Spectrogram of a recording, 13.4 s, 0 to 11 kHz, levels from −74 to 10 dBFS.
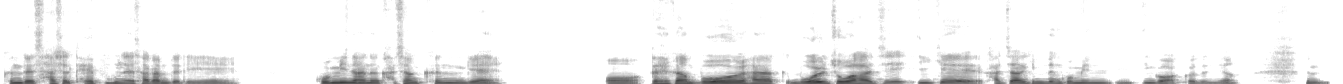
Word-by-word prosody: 근데 115 -1 +1
사실 125 +3 -4
대부분의 165 - -4
사람들이 85 - -4 0.8
고민하는 115 0 +4
가장 130 +2 -3
큰 115 -5 -3
게 110 -8 -2 1.1
어 100 -1 -2
'내가 110 +10 +2
뭘 145 - +5
할 150 -2 +2
뭘 130 +11 +5
좋아하지?' 135 +5 +2
이게 145 +7 -1
가장 120 +4 0
힘든 180 +2 -4
고민인 100 -3 -3 0.4
것 110 0 -1
같거든요. 85 -3 -10 0.7
근 70 -1 -7
120 Hz, 200 characters per minute, -22 LUFS, 100-140 Hz, 1.1 s, 뭘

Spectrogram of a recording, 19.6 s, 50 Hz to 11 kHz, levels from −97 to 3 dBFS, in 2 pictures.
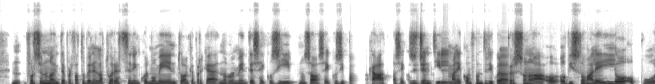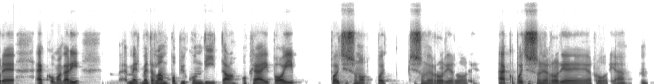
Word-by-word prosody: mhmm, 170 - -5
forse 195 +1 0
non 190 -1 +2
ho - - +5
interpretato 170 -1 -3
bene 165 -1 -1
la 160 0 -1
tua 170 +2 -2
reazione 165 +1 -2
in 160 - -6
quel 160 0 -4
momento. 155 -2 -1
Anche 140 - -5
perché 150 -2 -1
normalmente 155 +1 -3
sei 145 -2 0
così, 155 +3 -3
non 145 -2 -5
so, 150 +1 +2
sei 140 -1 -4
così 165 0 -4
pacata, 160 -7 0
sei 145 +1 -4
così 160 +1 -4
gentile, 160 -1 0
ma 145 0 +1
nei 150 +1 0
confronti 170 +1 -3
di 175 - -1
quella 180 0 +4
persona 170 -4 +3
ho 155 -1 +2
ho 160 - +1
visto 175 +2 +1
male 170 -1 +3
io, 175 +6 +3
oppure" 160 -2 +1 0.3
Ecco 175 -3 +3
magari 165 +4 +3 0.7
me 165 -1 +1
me - - -7
metterla 175 +1 +3
un 170 -1 +2
po' 170 - -1
più 170 -1 -4
condita, 150 -4 -1
okay. 145 -3 +2
Poi 155 0 +3 0.5
poi 160 -1 +3
ci 155 0 0
sono 145 -2 +1
poi 140 -1 -1 0.3
ci - - -5
sono 140 -1 +1
errori, 135 0 -2
errori. 125 0 -8 0.3
Ecco 150 -2 +1
poi 150 -1 0
ci - - +4
sono 145 0 +5
errori 140 +1 0
e - - +3 0.4
errori 125 0 -7
eh, 140 +1 -6 0.2
mh. 140 - -10
160 Hz, 200 wpm, -24 LUFS, 145-170 Hz, 0.7 s, ho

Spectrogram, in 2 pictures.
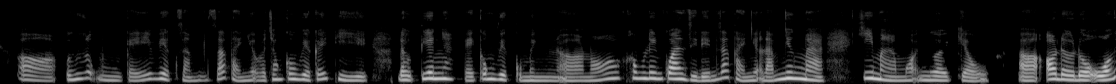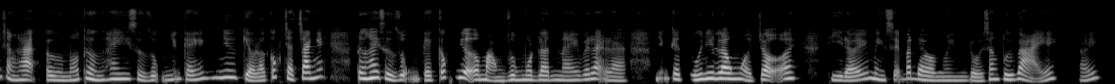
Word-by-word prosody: Ờ, 185 -6 -6
ứng 225 +4 -2
dụng 210 -10 -8
cái 185 +7 -6
việc 255 -4 -3
giảm 180 -1 -10
rác 270 +4 -6
thải 170 - -7
nhựa 185 +2 -7
vào 185 - -7
trong 230 +4 -4
công 250 0 0
việc 220 -4 -1
ấy, 255 +3 -3
thì 185 -6 -3 0.3
đầu 205 -1 +1
tiên 265 +5 +4
nha 260 -2 +3
cái 180 -1 -6
công 245 +5 +1
việc 225 -3 0
của - - -9
mình, 175 -1 -4
ờ, 170 +1 -4
nó 220 +11 -2
không 290 -1 -1
liên 275 -1 +3
quan 255 -2 +5
gì 195 -3 -2
đến 180 +3 -3
rác 310 +6 -4
thải 170 - -4
nhựa 185 +2 -4
lắm, 175 +7 0
nhưng 275 -1 +7
mà 205 -7 +3 0.4
khi 285 -1 +5
mà 205 -8 +2
mọi 185 +2 -5
người, 195 -2 0
kiểu, 160 -4 -4 0.3
ờ, 175 -1 0 0.2
order 225 -4 +4
đồ 200 -1 +5
uống 210 +7 +5
chẳng 265 -9 -1
hạn, 215 -1 +1
ừ, 200 -2 -1
nó 195 +3 -2
thường 235 -5 +2
hay 250 +3 +2
sử 225 -5 -4
dụng 195 +2 -5
những 220 +5 -5
cái 225 0 -2
như, 310 +3 0
kiểu 190 - +1
là, 180 +2 -1
cốc 335 - -4
trà 255 - +2
chanh 275 +6 +3
ấy, 350 - -8 0.3
thường 270 -2 +5
hay 295 +3 +7
sử 260 -6 +2
dụng 215 +3 -3
cái 200 0 0
cốc 300 +9 -3
nhựa 295 -8 +4
mỏng 195 -6 0
dùng 210 +2 0
một 210 -1 0
lần 205 0 0
này, 200 0 -2
với 230 +2 -1
lại 265 0 0
là 180 -2 -4 0.3
những 280 +2 -8
cái 245 -3 +1
túi 215 +2 +3
ni-lông 265 -1 +7
ở 190 -5 -1
chợ 220 - +3
ấy 275 +2 +2 0.4
thì 200 -2 -1
đấy, 190 +8 0
mình 255 -6 +2
sẽ - - -8
bắt 270 +1 -3
đầu 205 -6 +2
mình 185 0 -4
đổi 170 -2 -2
sang 240 +5 -1
túi 230 -2 +2
vải 240 -9 -1
ấy, 260 +6 -3 0.2
đấy. 230 +11 -6
215 Hz, 260 wpm, -24 LUFS, 185-260 Hz, 0.4 s, nhưng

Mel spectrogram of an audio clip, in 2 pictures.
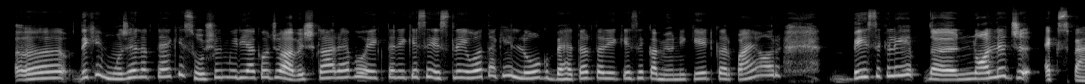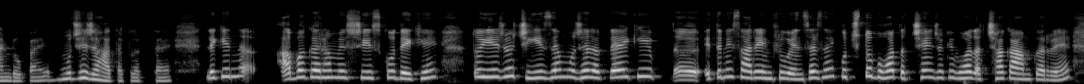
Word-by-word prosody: अ, - - -2 0.6
देखिए 330 +10 0
मुझे 280 +2 +1
लगता 345 +1 -3
है 360 - 0
कि 445 +3 -5
सोशल 270 +1 -3
मीडिया 315 -2 -1
का 335 +2 -4
जो 320 - +1
आविष्कार 270 +5 +2
है, 325 +1 +1
वो 360 - -2
एक 305 -1 -1
तरीके 320 +1 -4
से 340 +1 -3
इसलिए 310 +2 -2
हुआ 315 +3 +3
था 405 - -2
कि 415 - -2
लोग 295 -1 0
बेहतर 240 +4 0
तरीके 275 0 -1
से 295 +2 -4
कम्युनिकेट 235 +3 -2
कर 255 -2 -1
पाएँ 255 +9 +1
और 430 0 -3 0.8
बेसिकली 380 +6 +2
अ, 230 - +4
नॉलेज 285 +7 +3 0.3
एक्सपैंड 175 -5 0
हो - - -7
पाए, 170 +3 -9
मुझे 270 +5 -1
जहाँ 220 -9 0
तक 165 - -11
लगता 160 +1 -13
है। 165 +1 -11 0.4
लेकिन 365 +5 0 0.4
अब 330 - +3
अगर 335 -1 +3
हम 325 0 -1
इस 315 0 -1
चीज़ 300 -2 -1
को 315 - 0
देखें, 280 +5 +2 0.3
तो 350 - -2
ये 350 0 +4
जो 370 +3 0
चीज़ 300 -3 +1
है, 335 - +3
मुझे 325 -1 +1
लगता 315 0 +2
है 345 +1 +5
कि 375 - +2
अ, 315 -4 0
इतने 330 +7 -2
सारे 305 -3 +3
इन्फ्लुएंसर्स 280 +1 0
हैं 360 +2 -3
कुछ 345 -1 -2
तो 385 - +4
बहुत 320 0 +2
अच्छे 290 +3 +2
हैं 330 - -2
जो 305 0 -4
कि 315 - -6
बहुत 290 0 +2
अच्छा 275 +3 +1
काम 255 -4 +3
कर 220 - 0
रहे 200 0 -2
हैं। 275 +7 -4
300 Hz, 205 wpm, -22 LUFS, 260-330 Hz, 0.8 s, है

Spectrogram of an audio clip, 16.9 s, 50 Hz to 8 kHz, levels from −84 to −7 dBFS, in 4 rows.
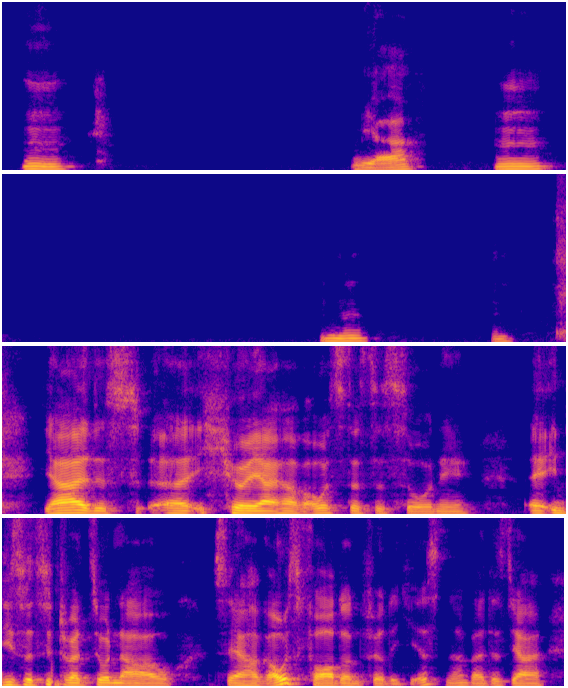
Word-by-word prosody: Mhm. 115 -1 -3 2.0
Ja, 100 +4 -3 0.5
mhm. 120 +1 -3 2.5
Mhm. 120 0 -4 0.9
Hm, 110 0 -12 0.7
ja, 125 +4 +8
das, 115 -1 -3
äh 115 0 +1
ich - - -8
höre 120 -2 +8
ja 110 -1 +8
heraus, 110 +2 -1
dass 110 -4 -4
das 105 -1 -9
so 100 0 -3
ne 100 0 -7 0.4
äh, 115 - 0
in 125 -3 -2
dieser 125 -1 +1
Situation 115 -2 0
auch 100 -1 -1 0.2
sehr 105 -2 -1
herausfordernd 100 0 +3
für 95 - -5
dich 85 -2 -11
ist, 130 -1 -8
ne, 110 +1 -8
weil 95 0 -3
das 95 -1 -9
ja 100 -2 -1
110 Hz, 105 wpm, -21 LUFS, 100-120 Hz, 2.5 s, ja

